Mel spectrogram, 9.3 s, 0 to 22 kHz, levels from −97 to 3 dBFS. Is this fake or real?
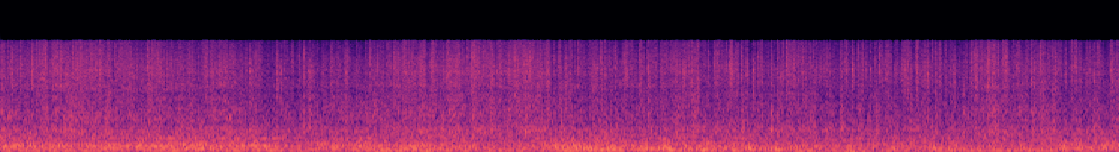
real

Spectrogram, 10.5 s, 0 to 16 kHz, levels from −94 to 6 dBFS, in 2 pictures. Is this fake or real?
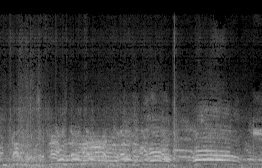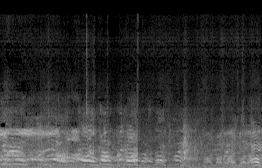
fake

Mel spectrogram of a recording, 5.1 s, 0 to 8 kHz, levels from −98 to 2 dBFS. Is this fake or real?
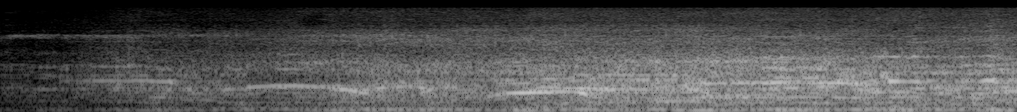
fake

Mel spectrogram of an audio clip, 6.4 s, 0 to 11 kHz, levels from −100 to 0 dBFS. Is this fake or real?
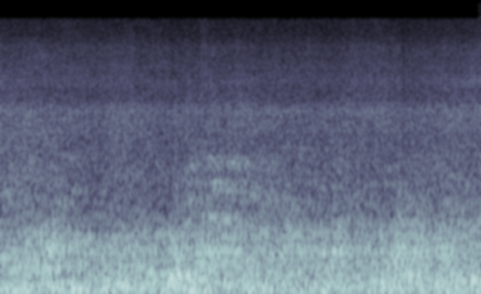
fake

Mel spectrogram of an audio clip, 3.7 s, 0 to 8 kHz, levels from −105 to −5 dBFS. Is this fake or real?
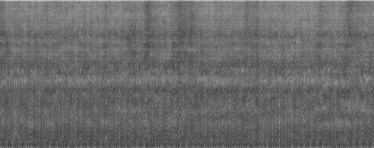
fake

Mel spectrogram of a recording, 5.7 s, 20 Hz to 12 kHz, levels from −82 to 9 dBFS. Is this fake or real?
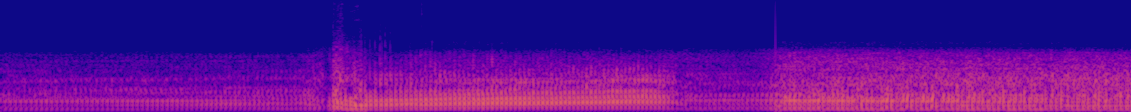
real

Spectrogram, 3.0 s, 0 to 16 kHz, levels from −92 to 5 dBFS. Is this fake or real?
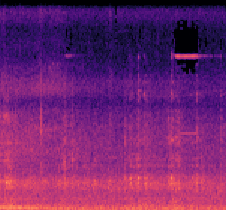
real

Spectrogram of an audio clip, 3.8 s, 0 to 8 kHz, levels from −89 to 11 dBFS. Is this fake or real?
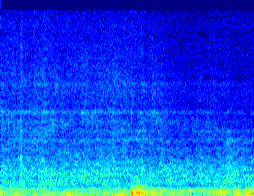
fake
